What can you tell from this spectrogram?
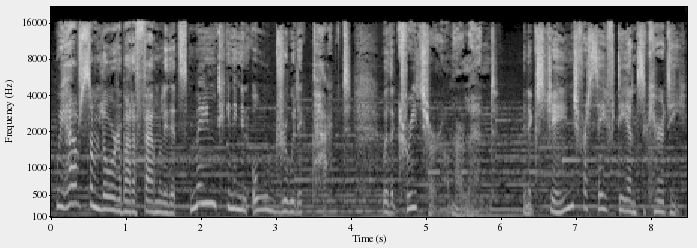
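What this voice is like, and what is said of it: Attempted Irish accent. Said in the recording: “I'm going to do this one in my attempted an Irish accent.”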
